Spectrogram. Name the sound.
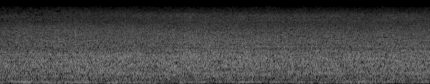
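waterfall rushing water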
